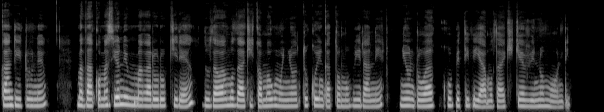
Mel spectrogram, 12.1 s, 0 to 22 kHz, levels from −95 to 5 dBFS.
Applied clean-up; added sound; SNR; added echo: neural mask model Resemble Enhance denoiser.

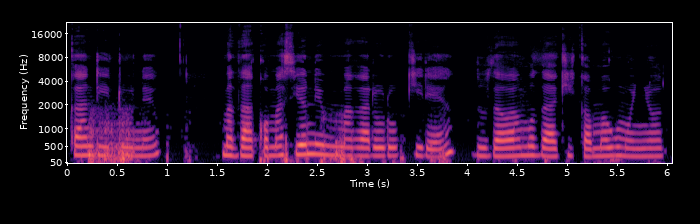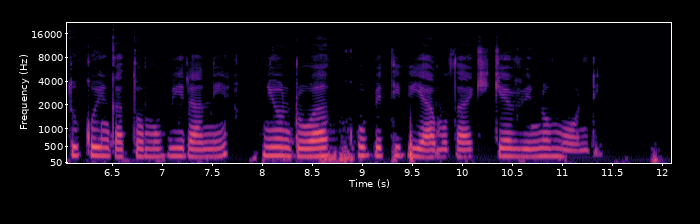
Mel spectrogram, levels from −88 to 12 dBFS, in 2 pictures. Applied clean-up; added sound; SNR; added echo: classical method spectral subtraction.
